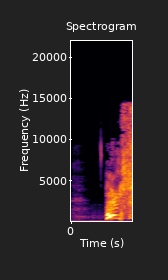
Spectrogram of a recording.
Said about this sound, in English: Bless you. Bless you. A new monster is appearing from the abyss. They're the sneezes.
